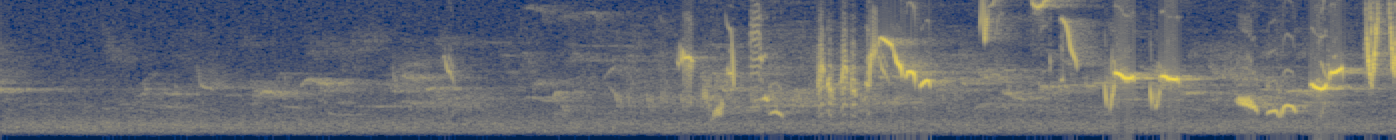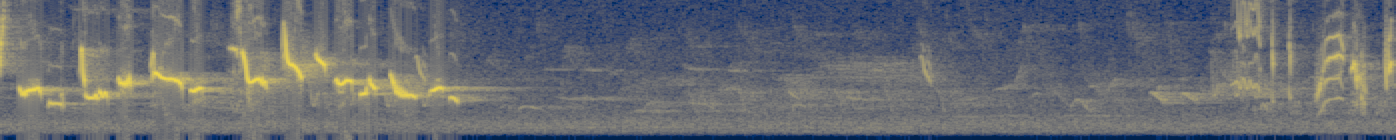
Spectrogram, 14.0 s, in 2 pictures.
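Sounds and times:
Eurasian blackcap Sylvia atricapilla singing: 3.0 - 9.4, 12.8 - 13.9.

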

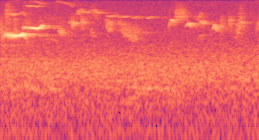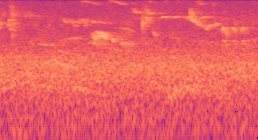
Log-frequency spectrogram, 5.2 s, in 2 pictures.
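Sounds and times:
Eurasian blackbird singing: 0.0 - 0.5.

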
